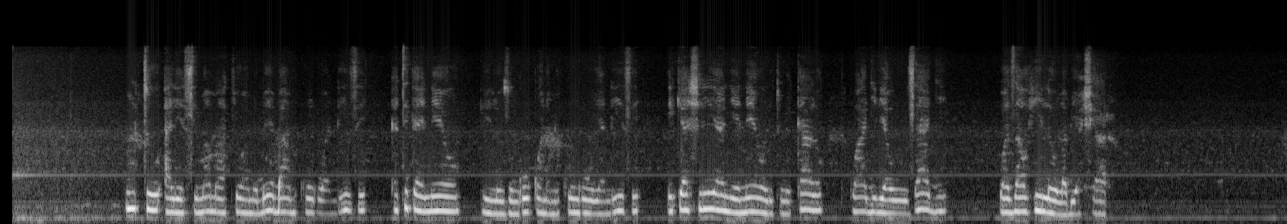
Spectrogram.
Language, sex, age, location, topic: Swahili, female, 18-24, Dar es Salaam, agriculture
